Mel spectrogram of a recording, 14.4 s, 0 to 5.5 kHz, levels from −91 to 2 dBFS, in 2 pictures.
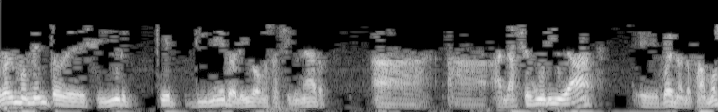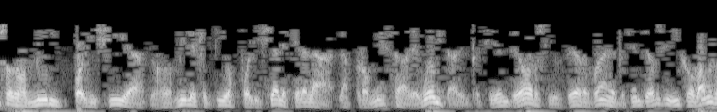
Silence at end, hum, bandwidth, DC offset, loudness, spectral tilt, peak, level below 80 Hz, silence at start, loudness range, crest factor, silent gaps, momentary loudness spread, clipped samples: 0 s; none; 3.1 kHz; under 0.1%; -15 LUFS; -12.5 dB/octave; -2 dBFS; -48 dBFS; 0 s; 4 LU; 14 dB; none; 11 LU; under 0.1%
